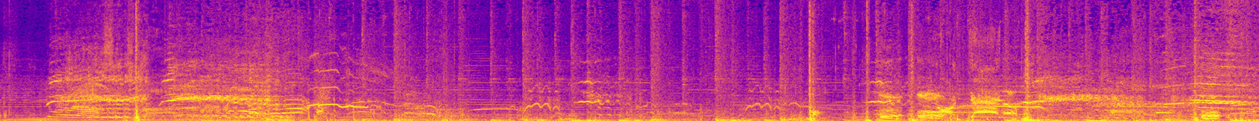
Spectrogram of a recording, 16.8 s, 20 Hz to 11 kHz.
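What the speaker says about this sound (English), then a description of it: "Whoa there, Roach" Horses neigh and whinny repeatedly over clip-clopping hooves and game effects in The Witcher 3: Wild Hunt, loud and busy throughout, with no speech.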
